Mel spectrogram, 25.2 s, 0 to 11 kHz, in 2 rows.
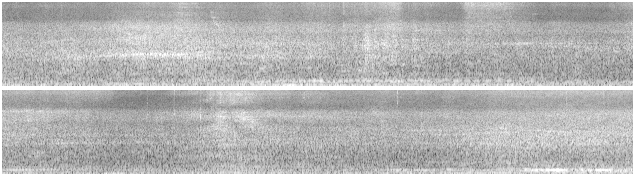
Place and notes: Yangming St., Banqiao Dist., New Taipei City - walking in the Street
walking in the Street, Footsteps and Traffic Sound
New Taipei City, Taiwan, 29 July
